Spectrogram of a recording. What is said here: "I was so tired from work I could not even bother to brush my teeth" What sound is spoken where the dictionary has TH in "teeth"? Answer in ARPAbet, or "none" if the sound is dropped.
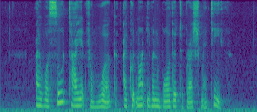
TH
